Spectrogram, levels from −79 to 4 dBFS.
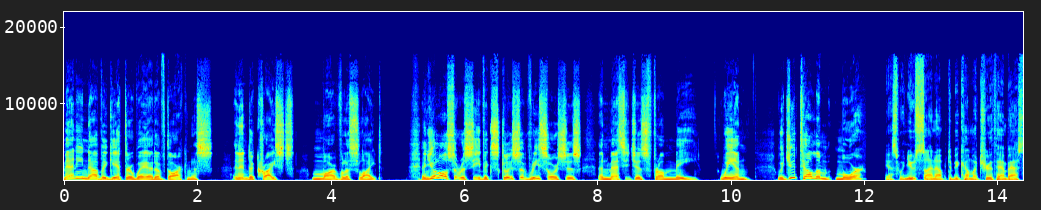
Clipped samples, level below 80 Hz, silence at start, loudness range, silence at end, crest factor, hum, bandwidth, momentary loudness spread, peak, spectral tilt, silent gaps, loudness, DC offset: under 0.1%; -46 dBFS; 0 s; 2 LU; 0 s; 14 dB; none; 17 kHz; 9 LU; -4 dBFS; -4.5 dB/octave; 12.07-12.32 s; -17 LUFS; under 0.1%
